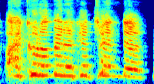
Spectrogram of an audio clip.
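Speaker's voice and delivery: a hammed-up Marlon Brando lament; Brando impression. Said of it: "Brandoing in the middle".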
